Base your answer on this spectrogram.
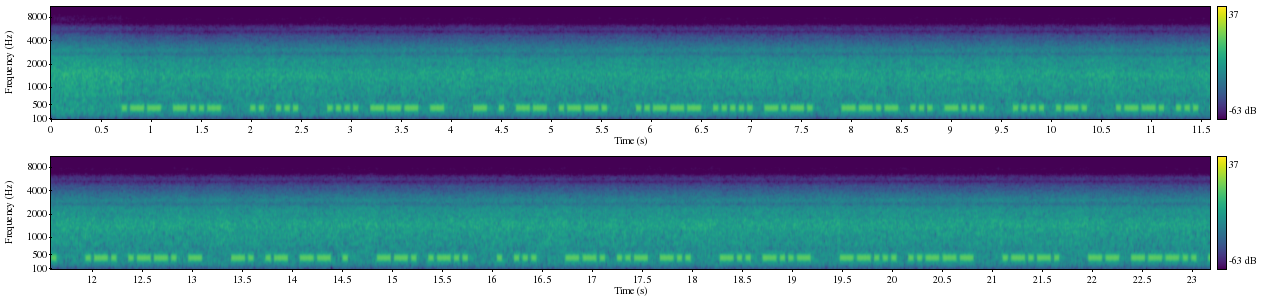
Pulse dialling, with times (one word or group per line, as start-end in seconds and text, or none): none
